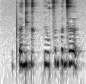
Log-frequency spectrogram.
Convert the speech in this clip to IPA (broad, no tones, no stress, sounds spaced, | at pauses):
pʼ ə ɡʲ ɨ ɡ ɐ kː ɨ w t͡s ɐ ɡ p ə d͡z ə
